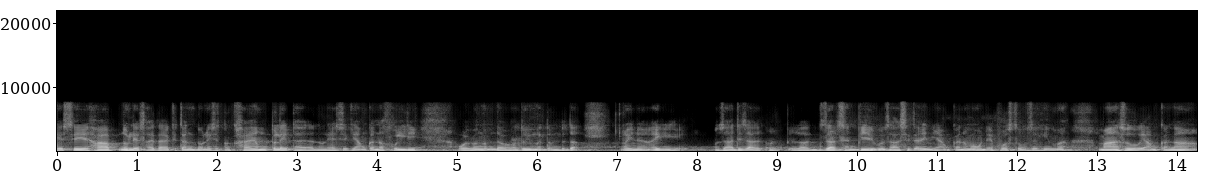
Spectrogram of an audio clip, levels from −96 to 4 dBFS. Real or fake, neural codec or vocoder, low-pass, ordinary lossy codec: fake; codec, 16 kHz, 4 kbps, X-Codec, HuBERT features, trained on LibriSpeech; none; none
